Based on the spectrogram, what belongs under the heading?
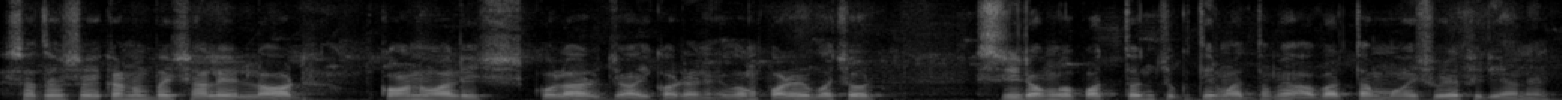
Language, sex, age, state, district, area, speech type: Bengali, male, 18-30, West Bengal, Bankura, urban, read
